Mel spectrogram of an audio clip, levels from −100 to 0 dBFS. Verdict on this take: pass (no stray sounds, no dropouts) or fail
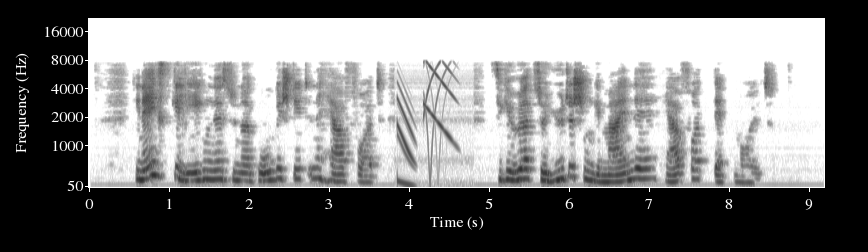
fail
